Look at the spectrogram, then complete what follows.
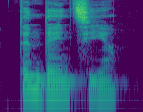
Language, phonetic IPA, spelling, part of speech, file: Ukrainian, [tenˈdɛnʲt͡sʲijɐ], тенденція, noun, Uk-тенденція.ogg
- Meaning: 1. tendency 2. trend 3. inclination, proclivity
